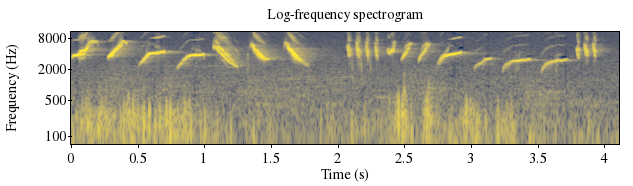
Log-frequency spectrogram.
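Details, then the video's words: Long-tailed shrike in full song: a run of loud downslurred whistles given about every quarter second, then a quicker series of short clipped notes and more slurred whistles, near and clear. "cendet gacor PALING BANYAK DI CARI !! CENDET MU IKUT GACOR || Long-tailed Shrike"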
